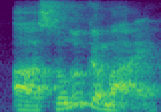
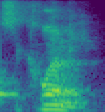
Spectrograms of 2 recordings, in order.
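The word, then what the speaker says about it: Saleucami: It says, Obi-Wan and Captain Rex's troopers land on the planet Seleucami. I found out that's the pronunciation of it. I used to call it Seekell.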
